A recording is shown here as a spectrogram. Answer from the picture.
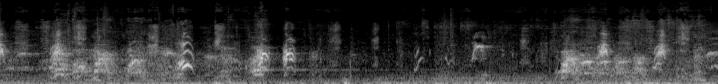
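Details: Dogs giving irregular barks and high rising yelps with quieter gaps between, a burst of barking returning near the end.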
